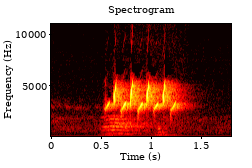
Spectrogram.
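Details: European goldfinch singing a short burst of five or six bright, liquid twittering notes alternating slightly up and down, lasting under a second in quiet surroundings.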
